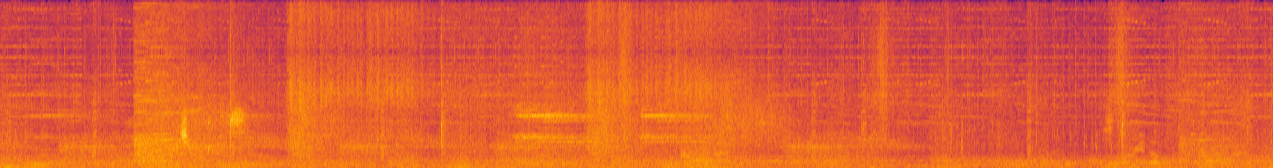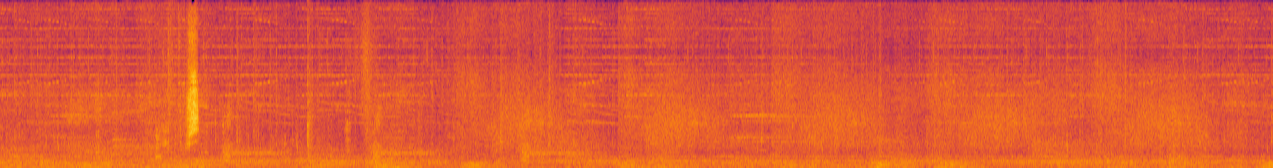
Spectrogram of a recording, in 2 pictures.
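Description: Spell effects crackle and whoosh during a fantasy battle.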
